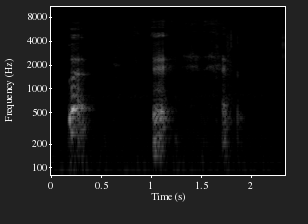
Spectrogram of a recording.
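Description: A woman's voice making three short, separate vocal sounds, each under half a second long and spaced under a second apart, the first the loudest.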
